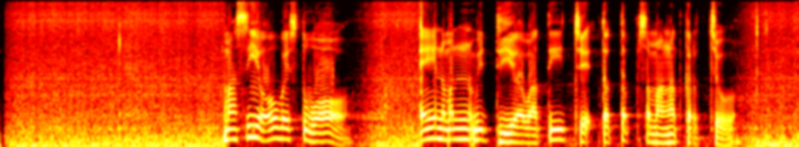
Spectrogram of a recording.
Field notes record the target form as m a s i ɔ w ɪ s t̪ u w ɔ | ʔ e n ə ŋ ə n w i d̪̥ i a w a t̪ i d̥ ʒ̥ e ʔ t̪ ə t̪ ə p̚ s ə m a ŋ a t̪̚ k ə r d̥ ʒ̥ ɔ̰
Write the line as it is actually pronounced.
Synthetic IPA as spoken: m a s i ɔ w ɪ s t̪ u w ɔ | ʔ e n ə m ə n w i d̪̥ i a w a t̪ i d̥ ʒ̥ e ʔ t̪ ə t̪ ə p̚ s ə m a ŋ a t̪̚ k ə r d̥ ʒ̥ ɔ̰

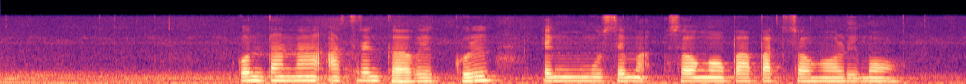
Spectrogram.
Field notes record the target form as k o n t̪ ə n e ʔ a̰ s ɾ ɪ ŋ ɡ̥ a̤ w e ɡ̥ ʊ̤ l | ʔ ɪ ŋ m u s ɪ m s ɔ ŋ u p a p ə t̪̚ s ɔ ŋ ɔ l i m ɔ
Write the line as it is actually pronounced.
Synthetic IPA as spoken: k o n t̪ a n a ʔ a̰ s ɾ ɪ ŋ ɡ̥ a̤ w e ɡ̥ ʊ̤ l | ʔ ɪ ŋ m u s ɪ m s ɔ ŋ ɔ p a p a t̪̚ s ɔ ŋ ɔ l i m ɔ

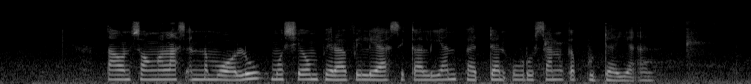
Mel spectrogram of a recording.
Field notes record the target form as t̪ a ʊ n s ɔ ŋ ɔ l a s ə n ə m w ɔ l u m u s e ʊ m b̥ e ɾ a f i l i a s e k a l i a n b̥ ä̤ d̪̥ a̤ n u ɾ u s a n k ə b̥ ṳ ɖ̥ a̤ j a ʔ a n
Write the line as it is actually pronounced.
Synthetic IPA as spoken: t̪ a ʊ n s ɔ ŋ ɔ l a s ə n ə m w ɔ l u m u s e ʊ m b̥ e ɾ a f i l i a s i k a l i a n b̥ ä̤ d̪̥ a̤ n u ɾ u s a n k ə b̥ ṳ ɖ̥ a̤ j a ʔ a n

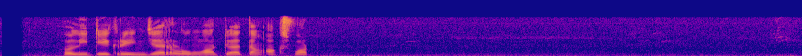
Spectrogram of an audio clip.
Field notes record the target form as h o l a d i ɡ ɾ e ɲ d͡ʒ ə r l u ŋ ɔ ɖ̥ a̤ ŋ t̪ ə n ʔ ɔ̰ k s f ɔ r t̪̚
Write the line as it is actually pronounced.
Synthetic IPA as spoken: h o l i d e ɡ ɾ e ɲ d͡ʒ ə r l u ŋ ɔ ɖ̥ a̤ t̪ ə ŋ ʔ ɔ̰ k s f ɔ r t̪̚

